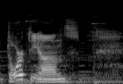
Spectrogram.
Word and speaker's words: tortillon: Now, the tortillons, or the French pronunciation, tortillons, it only has one point, and it's hollow through this area.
